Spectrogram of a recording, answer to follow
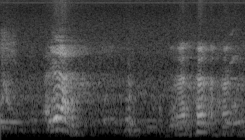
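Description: Two short vocal sounds from people in the room, about half a second in and again near the end, over a faint steady hum.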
